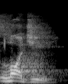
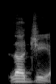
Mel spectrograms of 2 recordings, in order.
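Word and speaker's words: Lodi: player uh Ren and Lottie or is it pronounced Lottie or Logie how what's the correct pronunciation it's lodgy lodgy okay and energy how how did the Brazilians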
